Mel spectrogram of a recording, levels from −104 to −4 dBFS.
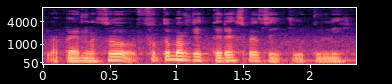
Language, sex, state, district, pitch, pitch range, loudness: Karbi, male, Assam, Karbi Anglong, 120 Hz, 105-140 Hz, -18 LUFS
